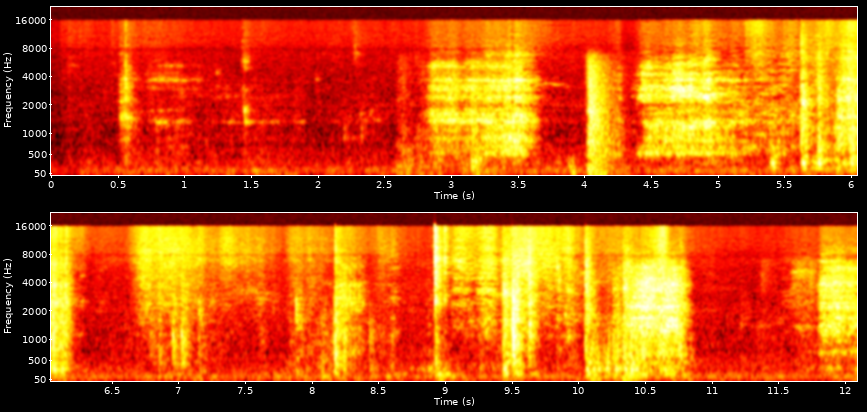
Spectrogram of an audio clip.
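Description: Toys being handled and packed into a cardboard box: rustling, scraping and light knocks in several short bursts.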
